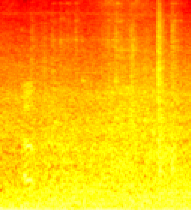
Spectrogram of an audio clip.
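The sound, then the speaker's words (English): A truck passes by, heard as a steady, broad rushing rumble that stays even throughout without clear peaks. “The sound of a truck passing us.”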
